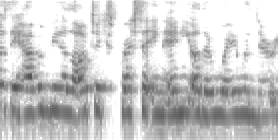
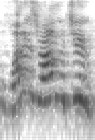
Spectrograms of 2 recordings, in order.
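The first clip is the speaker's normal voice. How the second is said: higher, louder, "wrong" leaned on in disbelief; mock self-scolding; 6 semitones higher, 5 dB louder than usual. Looking at herself from outside, mock scolding, higher and louder. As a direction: scold yourself with a half-laugh.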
